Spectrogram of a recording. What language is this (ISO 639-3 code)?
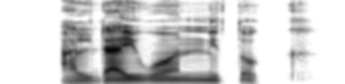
kln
